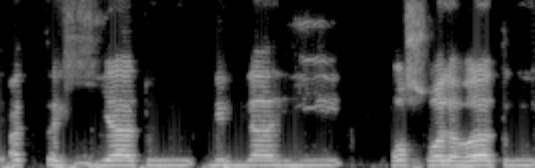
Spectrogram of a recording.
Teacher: ہر جگہ ہمیں مقدار سے زیادہ کھینچنے کی آواز آ رہی تھی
